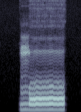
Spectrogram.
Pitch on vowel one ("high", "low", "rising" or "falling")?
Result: high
